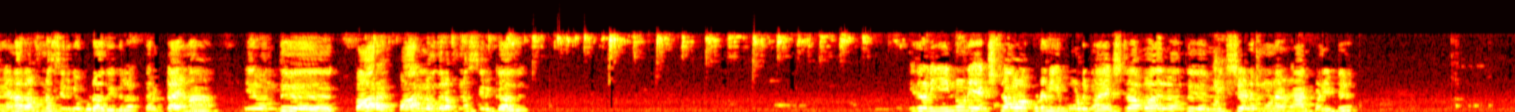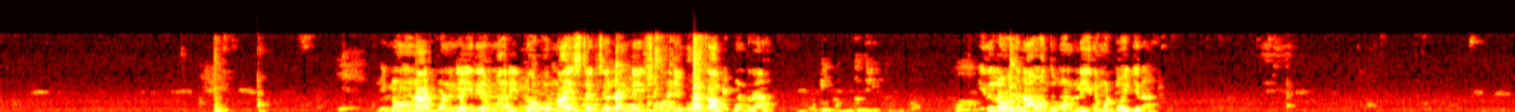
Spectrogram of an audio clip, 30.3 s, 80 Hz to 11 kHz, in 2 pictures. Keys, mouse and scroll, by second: 0.3 click.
